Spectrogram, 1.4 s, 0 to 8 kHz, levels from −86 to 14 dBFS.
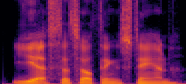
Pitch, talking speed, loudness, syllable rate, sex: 125 Hz, 170 wpm, -17 LUFS, 4.1 syllables/s, male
